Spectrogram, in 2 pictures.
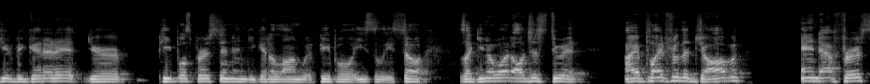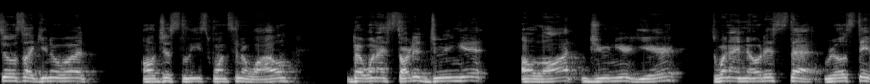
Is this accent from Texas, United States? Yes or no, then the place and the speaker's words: yes; El Paso, Texas, United States; moved away as an adult; also born or lived in Austin, Texas; I'm from El Paso, Texas. And I started in Austin when I was 19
